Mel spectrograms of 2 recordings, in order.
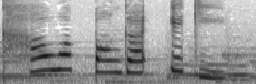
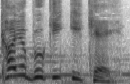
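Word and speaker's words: Kayabuki Ikka: By Kawabunga Iki. Yoimiya, this is a really strange name. Who's this Kawabunga? It's pronounced Kayabuki Ike.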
